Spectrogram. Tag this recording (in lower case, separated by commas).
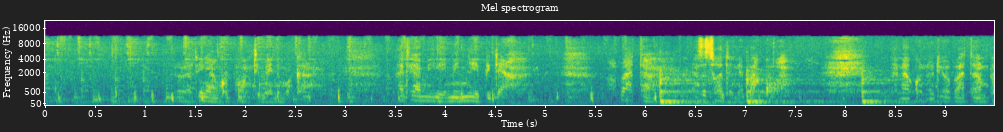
male speech, speech, narration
